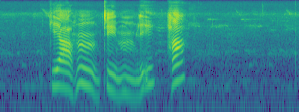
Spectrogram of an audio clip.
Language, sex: Southern Sotho, male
